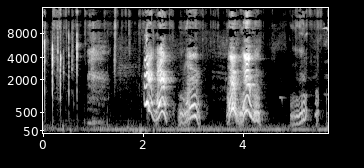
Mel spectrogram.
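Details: Six-week-old Central Asian Shepherd puppies, Neptune and Nyx, explore a new area for the first time on a cold 14°F day. High-pitched yelping barks come in short wavering bursts, two close pairs and a final shorter yip, over a low steady hum.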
